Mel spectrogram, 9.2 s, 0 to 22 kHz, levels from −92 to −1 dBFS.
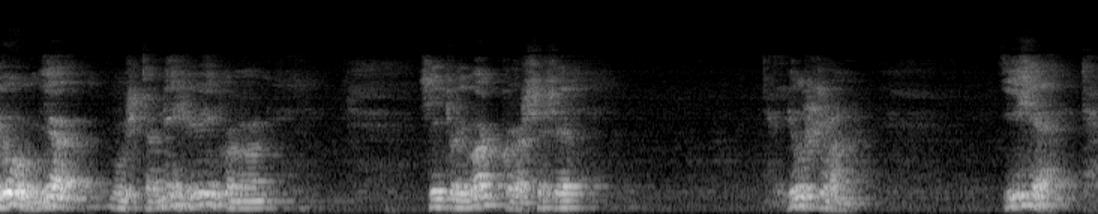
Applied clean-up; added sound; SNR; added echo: none; none; none; reverberation time 0.6 s.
